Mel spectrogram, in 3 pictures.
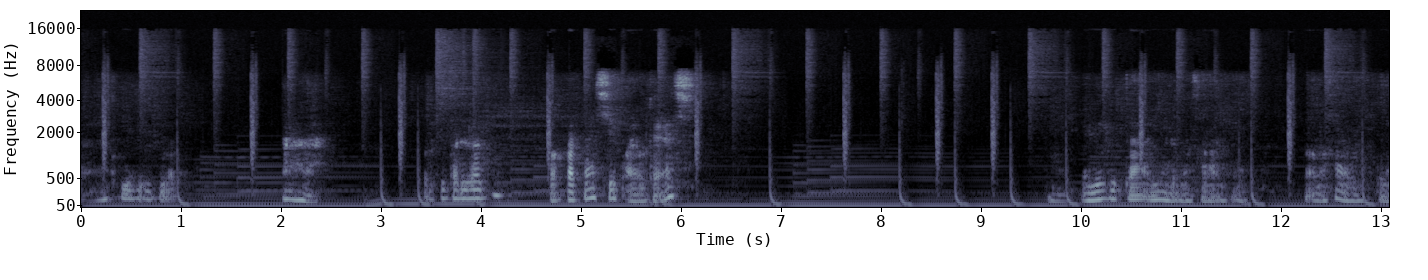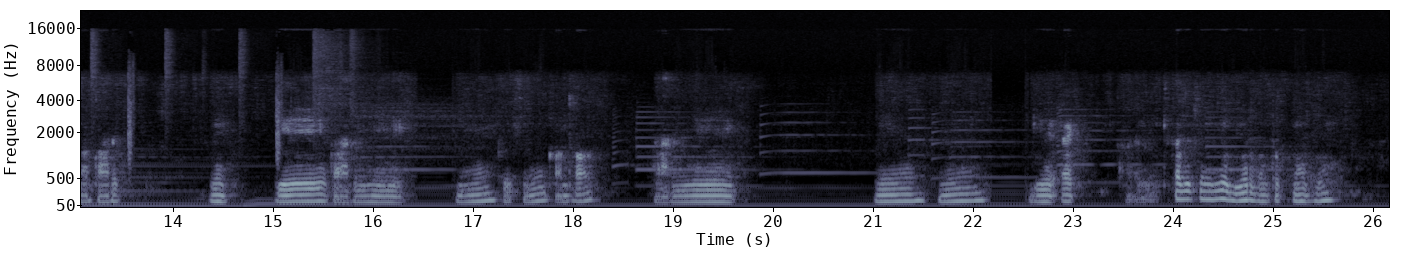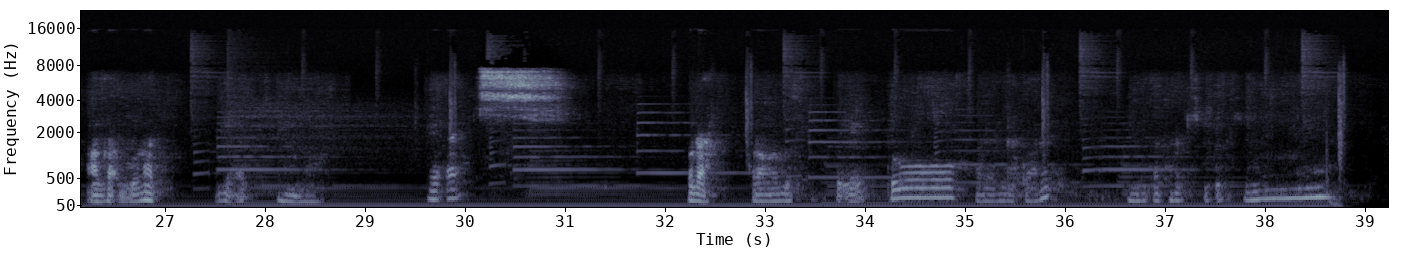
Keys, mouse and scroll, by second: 0.0-0.5 scroll up 1, 0.5 s, 2.2 scroll down 1, 2.4 middle click, 3.4 middle click, 5.5 alt+shift+s, 9.5 scroll up 1, 10.2 scroll up 1, 10.4 shift+middle click, 11.4 click, 12.0 g, 16.5 click, 16.5 g, 17.5 ctrl+click, 18.2 g, 20.8 click, 21.5 ctrl+click, 22.3 g, 24.2 shift+middle click, 25.2 click, 25.8 ctrl+click, 26.3 g, 28.0 click, 28.5 ctrl+click, 29.1 g, 34.1-34.4 scroll down 2, 34.4 middle click, 35.5-36.2 scroll up 2, 36.2 click, 36.5 g, 38.7 click, 39.0 g.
